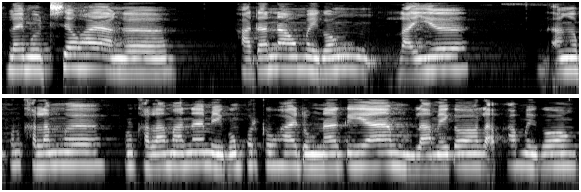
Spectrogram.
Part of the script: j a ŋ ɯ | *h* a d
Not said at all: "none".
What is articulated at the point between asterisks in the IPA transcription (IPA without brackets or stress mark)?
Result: h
